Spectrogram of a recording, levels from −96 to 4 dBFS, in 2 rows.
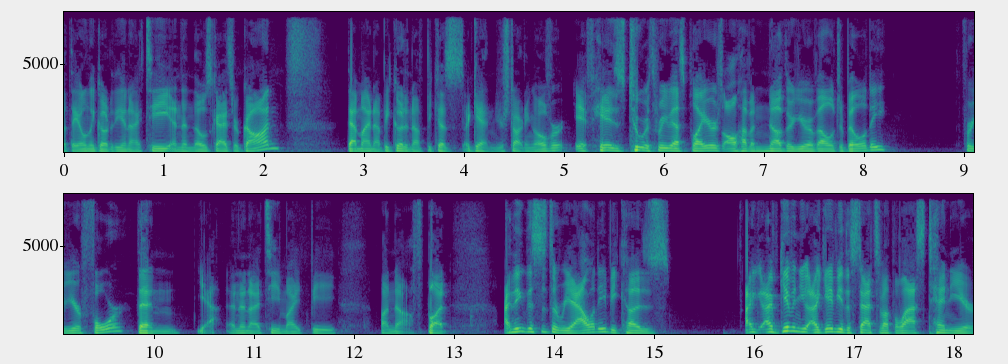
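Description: No technical faults are audible.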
